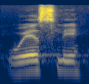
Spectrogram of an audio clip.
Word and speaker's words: Уэсли: Весли или Уэсли, как его по-разному по-русски произносят.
